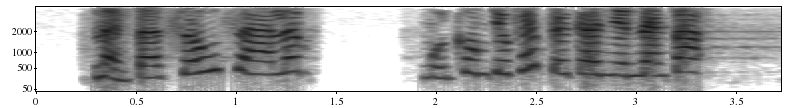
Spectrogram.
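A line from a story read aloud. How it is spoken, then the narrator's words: Angry. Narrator (Vietnamese): Ân Ly tức giận nói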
